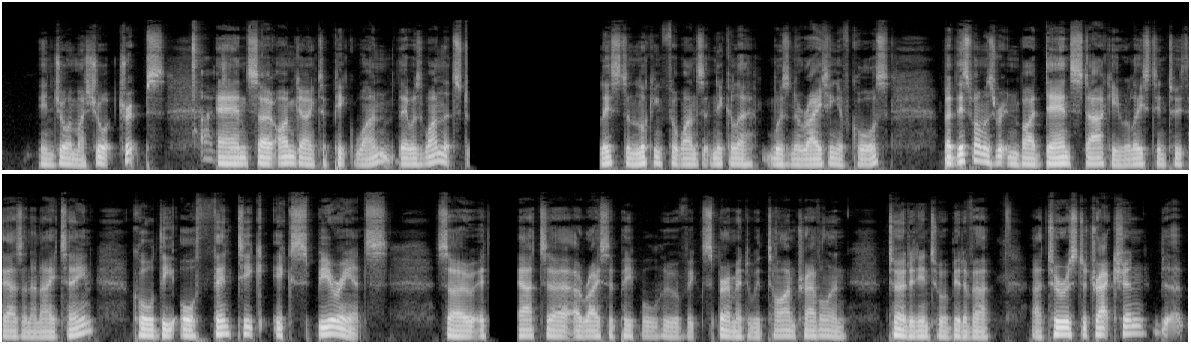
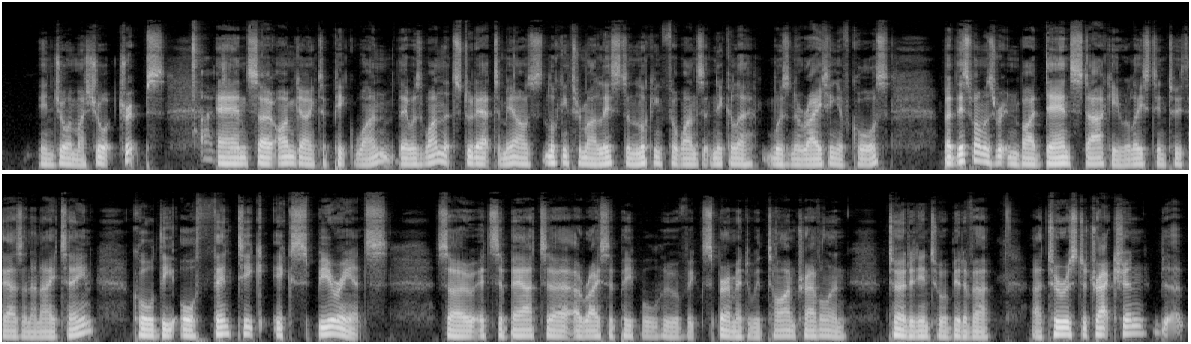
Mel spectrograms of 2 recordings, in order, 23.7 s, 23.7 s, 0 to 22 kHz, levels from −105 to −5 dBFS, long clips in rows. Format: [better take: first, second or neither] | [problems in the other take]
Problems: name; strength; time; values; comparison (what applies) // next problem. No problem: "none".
second | audio cutting out; at 4.5 s for 1.5 s and at 17 s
